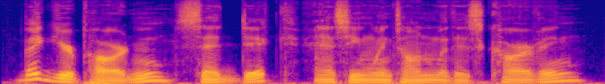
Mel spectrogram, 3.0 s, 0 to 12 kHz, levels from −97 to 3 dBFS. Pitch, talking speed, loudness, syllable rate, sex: 105 Hz, 240 wpm, -17 LUFS, 5.1 syllables/s, male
